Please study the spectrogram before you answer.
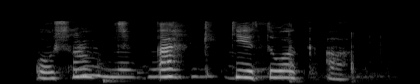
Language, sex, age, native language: Icelandic, female, 9, Icelandic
